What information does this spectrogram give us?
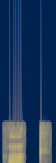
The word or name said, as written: Hooke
